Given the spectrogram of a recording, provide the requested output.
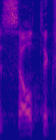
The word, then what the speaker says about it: Celtic: Here in Ireland, except for the initial soft say in sports teams names like the Celtics, Celtic with a hard C or K is the standard.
